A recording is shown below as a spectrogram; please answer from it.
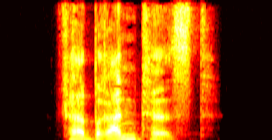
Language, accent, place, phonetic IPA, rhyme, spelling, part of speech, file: German, Germany, Berlin, [fɛɐ̯ˈbʁantəst], -antəst, verbranntest, verb, De-verbranntest.ogg
- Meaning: second-person singular preterite of verbrennen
